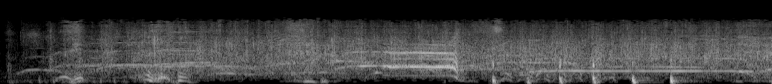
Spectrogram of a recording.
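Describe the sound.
Sustained audience applause, a dense wash of clapping that swells and holds steady for several seconds, with scattered cheers and voices mixed in and a few sharper individual claps near the end.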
